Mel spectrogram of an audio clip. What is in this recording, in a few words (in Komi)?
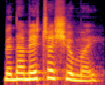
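менам этша сьӧмӧй, Komi, female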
